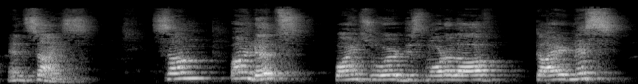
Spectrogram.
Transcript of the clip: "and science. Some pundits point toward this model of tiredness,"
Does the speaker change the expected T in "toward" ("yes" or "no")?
yes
